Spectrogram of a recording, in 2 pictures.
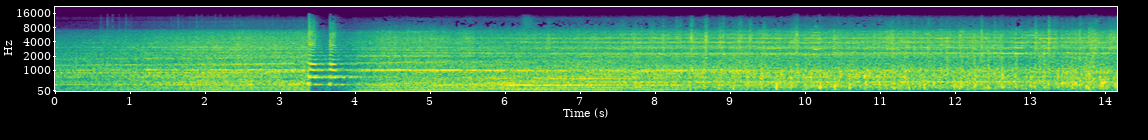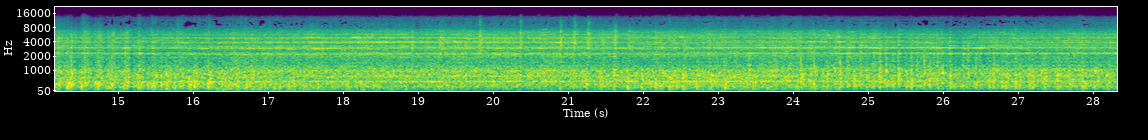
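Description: Class 66 diesel locomotive, with its EMD two-stroke V12, growing louder as it approaches and passes, with a brief thump about three and a half seconds in. A long rake of bogie cement tank wagons then rolls steadily past, wheels clattering and ringing on the rails.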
